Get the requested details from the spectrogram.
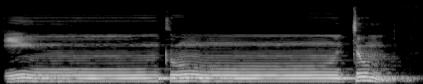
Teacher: Jadi haulai in kuntum. Nun mati bertemu kaf, kita baca samar. · Nun mati bertemu kaf, kita baca samar. Nun mati bertemu ta, kita juga baca samar.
